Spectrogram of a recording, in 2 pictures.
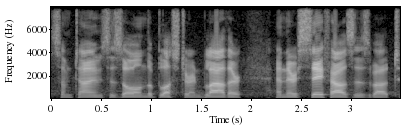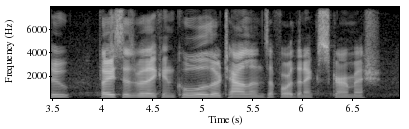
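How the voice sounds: Fairly even intonation in a natural reading voice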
